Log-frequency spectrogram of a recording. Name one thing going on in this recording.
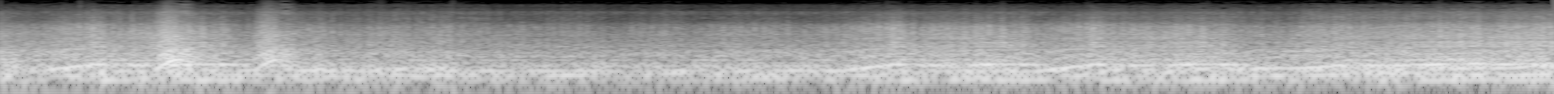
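A motorcycle engine hums close by, its pitch stepping up and down.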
